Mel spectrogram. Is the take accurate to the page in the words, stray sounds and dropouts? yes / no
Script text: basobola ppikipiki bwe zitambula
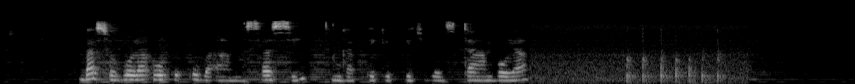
no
